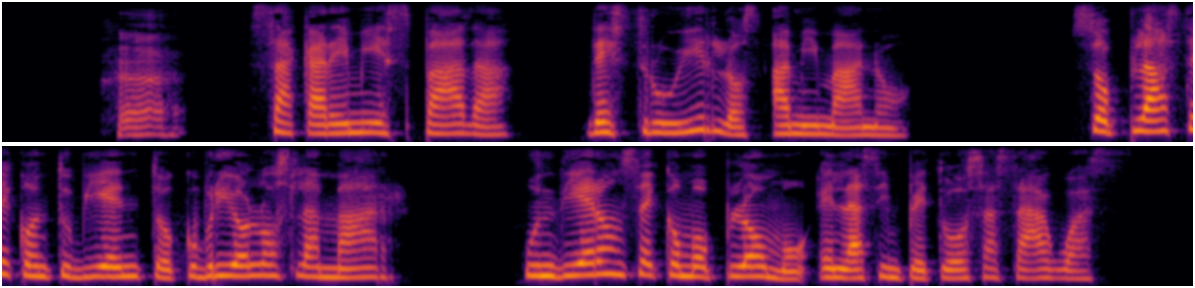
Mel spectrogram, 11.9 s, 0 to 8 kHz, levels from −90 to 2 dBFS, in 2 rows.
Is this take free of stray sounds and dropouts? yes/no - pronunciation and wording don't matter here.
no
